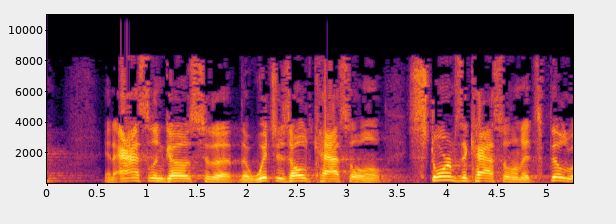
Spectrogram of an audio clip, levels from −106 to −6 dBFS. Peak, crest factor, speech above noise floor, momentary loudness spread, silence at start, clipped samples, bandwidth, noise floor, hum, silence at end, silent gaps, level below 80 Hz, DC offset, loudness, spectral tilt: 0 dBFS; 16 dB; 32 dB; 7 LU; 0 s; under 0.1%; 8.8 kHz; -48 dBFS; none; 0 s; none; -64 dBFS; under 0.1%; -16 LUFS; -4.5 dB/octave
